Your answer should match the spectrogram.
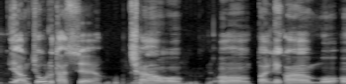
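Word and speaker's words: ciao: 저그 벨라 치오가 아니고 차오.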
